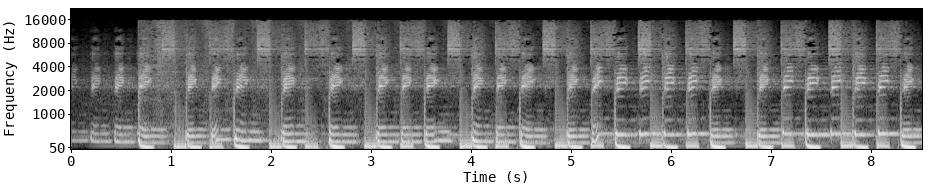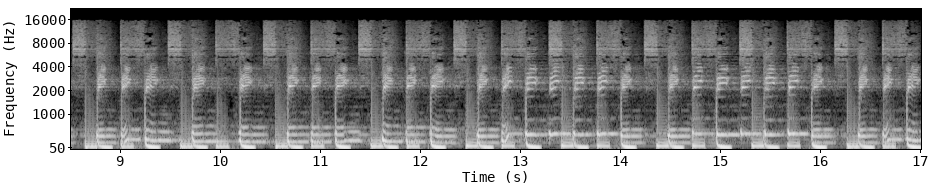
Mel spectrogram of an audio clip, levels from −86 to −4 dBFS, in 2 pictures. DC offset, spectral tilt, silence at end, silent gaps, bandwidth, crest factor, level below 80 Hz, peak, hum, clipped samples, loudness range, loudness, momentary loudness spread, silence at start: under 0.1%; -4 dB/octave; 0 s; none; 16.5 kHz; 14 dB; -20 dBFS; -2 dBFS; none; under 0.1%; 1 LU; -15 LUFS; 3 LU; 0 s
